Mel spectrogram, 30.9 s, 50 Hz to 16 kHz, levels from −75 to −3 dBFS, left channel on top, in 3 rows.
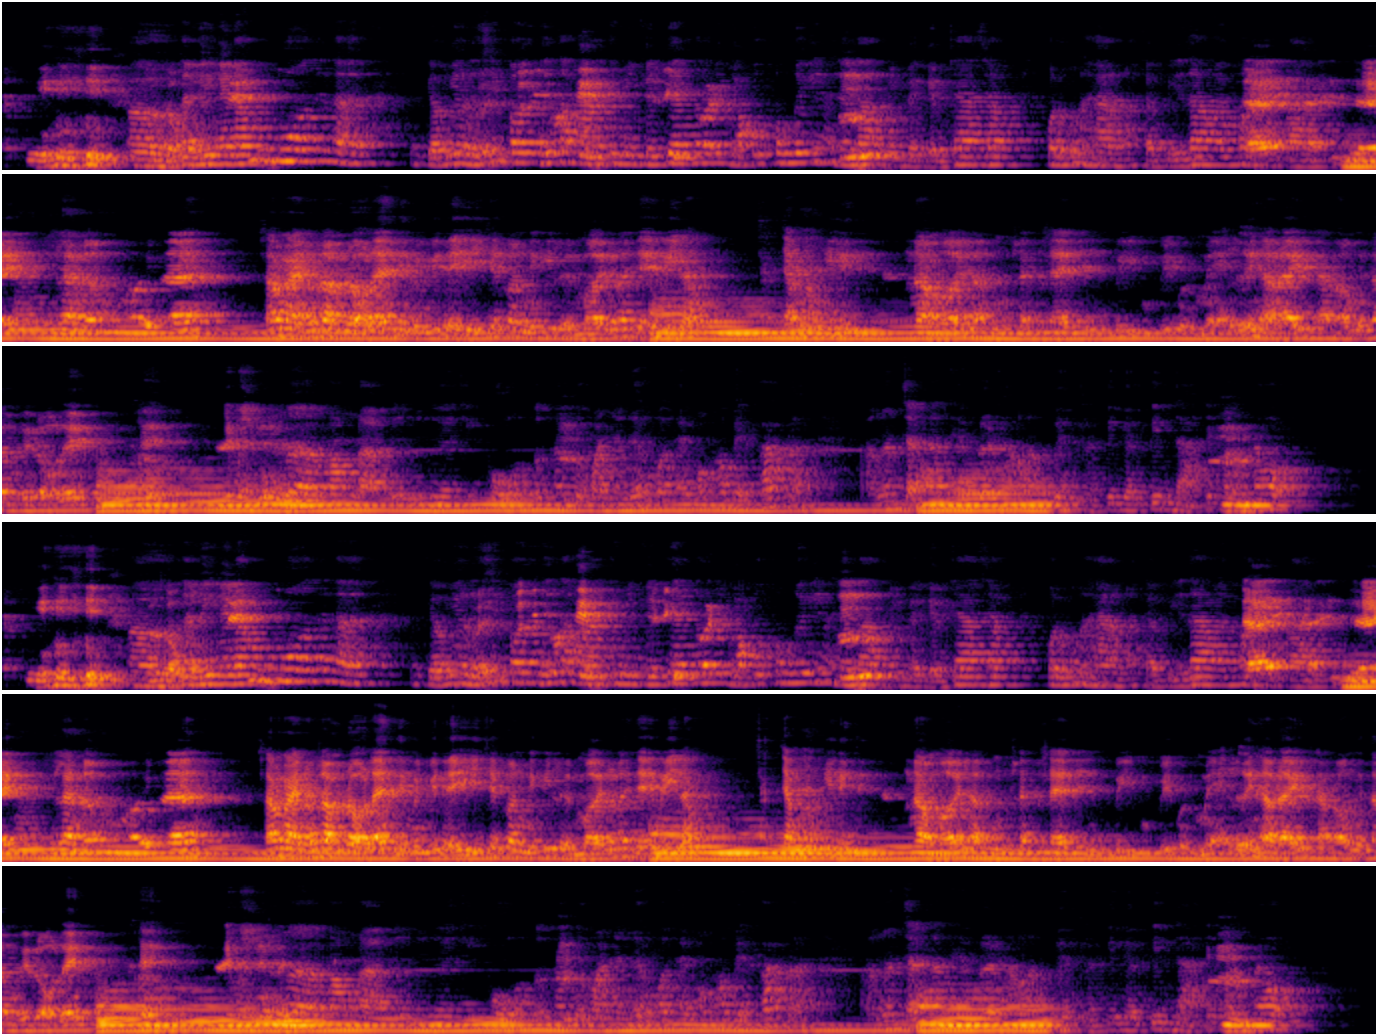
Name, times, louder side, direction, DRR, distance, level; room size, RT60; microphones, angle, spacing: voice 1, 0.2-1.4 1.7-2.0 3.6-3.7 4.1-4.4 5.2-5.3 6.3-6.5 9.3-12.0 12.3-15.6 16.0-16.7 17.1-21.2 21.6-21.8 22.2-22.8 23.8-23.9 24.8-24.9 29.7-30.0, right 2 dB, 45° right, 0 dB, 0.5 m, -23 dB
voice 2, 0.9-2.9 3.2-9.9 10.4-11.1 12.2-12.5 16.1-16.5 20.4-20.7 21.6-22.0 22.2-30.2, left 1 dB, 55° left, -6 dB, 1.4 m, -33 dB
sound 1, 10.0-28.5, right 2 dB, 75° right, 1.2 m, -24 dB
3.6 x 3.1 x 2.9 m, 0.87 s
head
